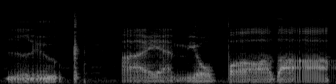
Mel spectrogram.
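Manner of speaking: slow deep whispered villain; Darth Vader voice. Retold or imitated. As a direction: breathe it slow and menacing. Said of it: "this is what it sounded like on the last show".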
